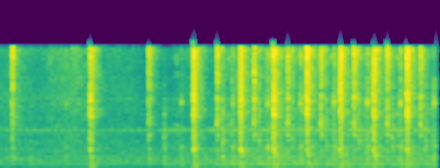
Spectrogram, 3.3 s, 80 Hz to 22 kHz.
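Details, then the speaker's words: Janome sewing machine with a ruffler foot making one pleat every 12 stitches: even low motor hum with light regular ticks about four a second as the foot pleats; not noisy, working normally. "it's not noisy, but it's working."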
